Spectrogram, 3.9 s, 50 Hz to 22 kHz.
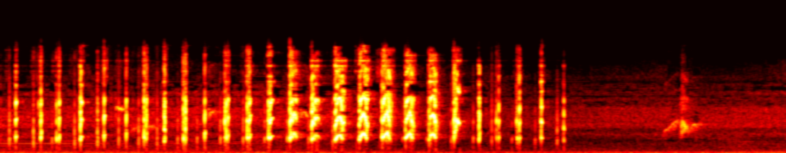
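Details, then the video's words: Lovebird from Salatiga, Indonesia, in konslet style, a tutor recording for training other birds, with a contest score of 8400 points: rapid, sharp, high chirps repeated in a fast trill for about three seconds, then near silence with one faint note. "Masteran Lovebird Konslet ASLI"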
